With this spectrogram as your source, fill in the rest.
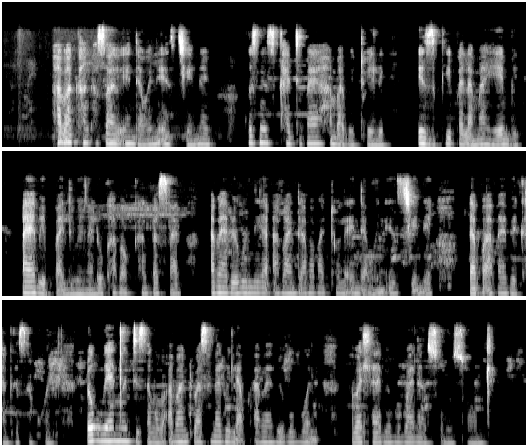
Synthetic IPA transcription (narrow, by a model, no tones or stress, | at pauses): aβakʰaŋkʼasajɔ̰ʔɛndʱawenḭʔezit͡ʃʼiɛnɛːjɔ | ɣwesiɲesi̥kʰatʰiβajahambʱa̰βɛtʰwɛlɛ | ezikʼipʰalʔa̰maɦembʱɛ | ajaβɛb̥ʱaliwɛŋalɔkʰaβa̰ɣukʰaŋkʼasa̰jɔ | aβajaβeɣuniɣaʔaβantʼuaβaβatʰɔla̰ʔɛndʱawḛnḭʔezit͡ʃʼiɛnɛjɔ | lapʰɔaβajaβɛkʰaŋkʼasakʰɔːnalokʰuɣujaŋ͡ǀed̥ʱisaŋɔβa̰ʔaβantʼuβasalaβɛla̰kʰɔa̰βajaβeɣuβɔnaː | βaɬalaβeɣuβalansʼuɣɔz̥ɔːŋkʼɛ̥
